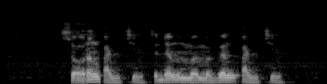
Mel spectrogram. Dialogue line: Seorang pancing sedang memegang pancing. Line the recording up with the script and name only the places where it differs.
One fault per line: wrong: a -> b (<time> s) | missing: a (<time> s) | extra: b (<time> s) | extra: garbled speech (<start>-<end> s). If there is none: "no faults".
no faults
